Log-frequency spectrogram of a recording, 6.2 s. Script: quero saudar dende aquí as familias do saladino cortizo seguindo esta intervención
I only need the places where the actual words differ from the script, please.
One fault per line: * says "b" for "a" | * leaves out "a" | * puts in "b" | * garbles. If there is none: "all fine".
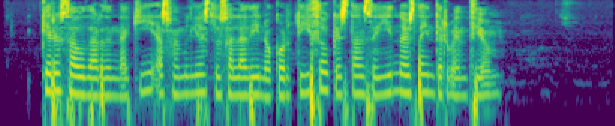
* puts in "que están"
